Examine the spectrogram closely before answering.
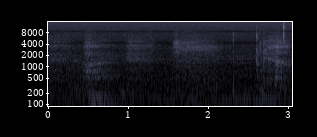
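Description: Heavy, rapid breathing, a series of loud panting breaths with sharp huffs and snorting exhales, from a man standing on a treadmill whose belt has just stopped after he was running on it. No talking.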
